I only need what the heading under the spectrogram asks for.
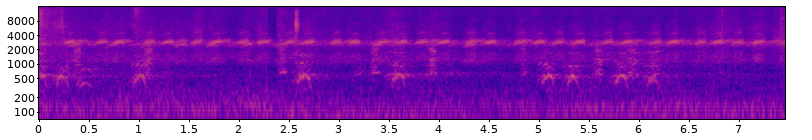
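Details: Frogs calling at night in rice paddies in early summer, before rice planting: a dense chorus of rapid pulsed croaks forming a steady trill, with separate lower croaks every second or so and a faint rural night hush.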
